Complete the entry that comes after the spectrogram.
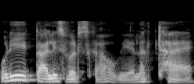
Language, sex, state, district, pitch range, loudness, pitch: Hindi, male, Bihar, Jamui, 110-145 Hz, -15 LUFS, 120 Hz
